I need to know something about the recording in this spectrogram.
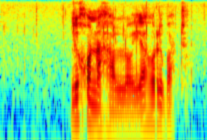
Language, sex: Southern Sotho, male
